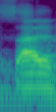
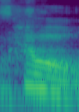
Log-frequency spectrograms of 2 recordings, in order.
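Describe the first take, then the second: First: The word begins with a tense s sound. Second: The word begins with a plain s sound. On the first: The speaker calls it right. "우리는 쌀 그렇게 쉽게 말하는데" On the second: The speaker calls it wrong. "살 이렇게 발음하고 하잖아요"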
